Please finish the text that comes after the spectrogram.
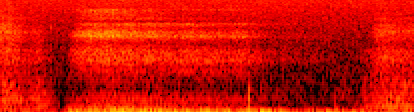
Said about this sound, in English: Couple massive inhales here, couple of massive exhales here. Keep it going.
